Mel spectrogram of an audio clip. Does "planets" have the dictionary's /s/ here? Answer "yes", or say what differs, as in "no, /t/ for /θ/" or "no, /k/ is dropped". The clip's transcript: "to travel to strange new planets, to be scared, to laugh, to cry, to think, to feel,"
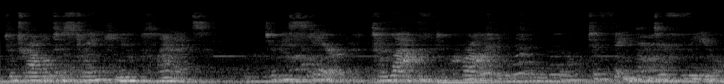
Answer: yes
